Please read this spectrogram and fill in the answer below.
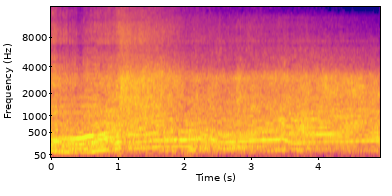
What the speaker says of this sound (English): Good drag race right here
